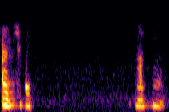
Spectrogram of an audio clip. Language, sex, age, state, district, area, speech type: Sindhi, female, 45-60, Gujarat, Surat, urban, conversation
